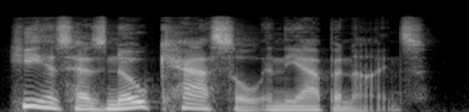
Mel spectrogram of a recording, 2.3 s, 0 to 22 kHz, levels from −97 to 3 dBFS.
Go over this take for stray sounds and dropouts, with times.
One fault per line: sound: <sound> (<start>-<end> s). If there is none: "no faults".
no faults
